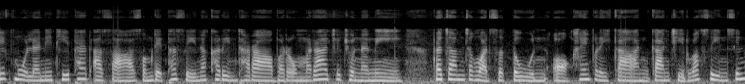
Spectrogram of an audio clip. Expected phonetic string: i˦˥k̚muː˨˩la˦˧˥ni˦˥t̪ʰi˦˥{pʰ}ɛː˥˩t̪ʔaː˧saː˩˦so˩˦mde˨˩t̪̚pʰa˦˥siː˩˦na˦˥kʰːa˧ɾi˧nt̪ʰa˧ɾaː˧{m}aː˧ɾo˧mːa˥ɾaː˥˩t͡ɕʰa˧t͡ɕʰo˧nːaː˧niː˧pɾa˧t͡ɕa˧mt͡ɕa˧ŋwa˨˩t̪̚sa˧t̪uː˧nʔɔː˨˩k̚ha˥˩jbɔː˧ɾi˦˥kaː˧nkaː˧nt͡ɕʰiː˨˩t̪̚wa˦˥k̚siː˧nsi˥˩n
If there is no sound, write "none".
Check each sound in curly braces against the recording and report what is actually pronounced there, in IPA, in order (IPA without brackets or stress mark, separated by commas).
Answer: pʰ, b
